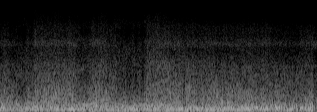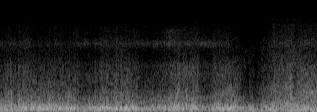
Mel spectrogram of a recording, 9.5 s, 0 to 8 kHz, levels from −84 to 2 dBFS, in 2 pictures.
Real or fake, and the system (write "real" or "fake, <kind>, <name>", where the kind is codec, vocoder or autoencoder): real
